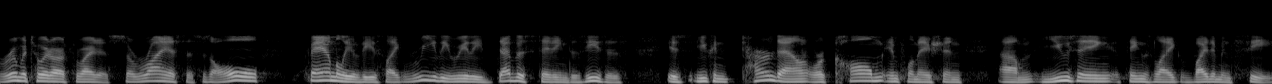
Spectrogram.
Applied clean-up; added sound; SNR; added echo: none; none; none; none.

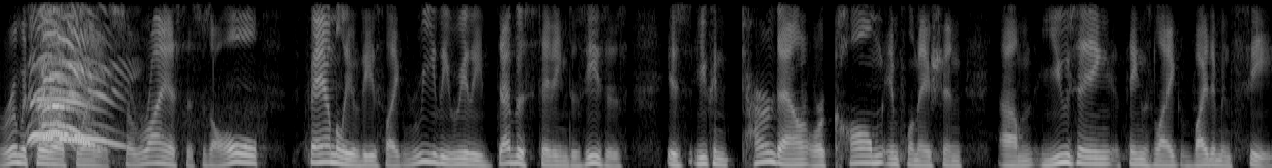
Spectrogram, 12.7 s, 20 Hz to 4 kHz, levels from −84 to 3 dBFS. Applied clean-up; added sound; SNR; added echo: none; Cheering; -3 dB; none.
